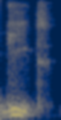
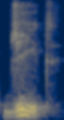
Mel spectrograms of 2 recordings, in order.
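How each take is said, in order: First: It starts with a hard g, Egyptian style. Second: It starts with a soft j sound.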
